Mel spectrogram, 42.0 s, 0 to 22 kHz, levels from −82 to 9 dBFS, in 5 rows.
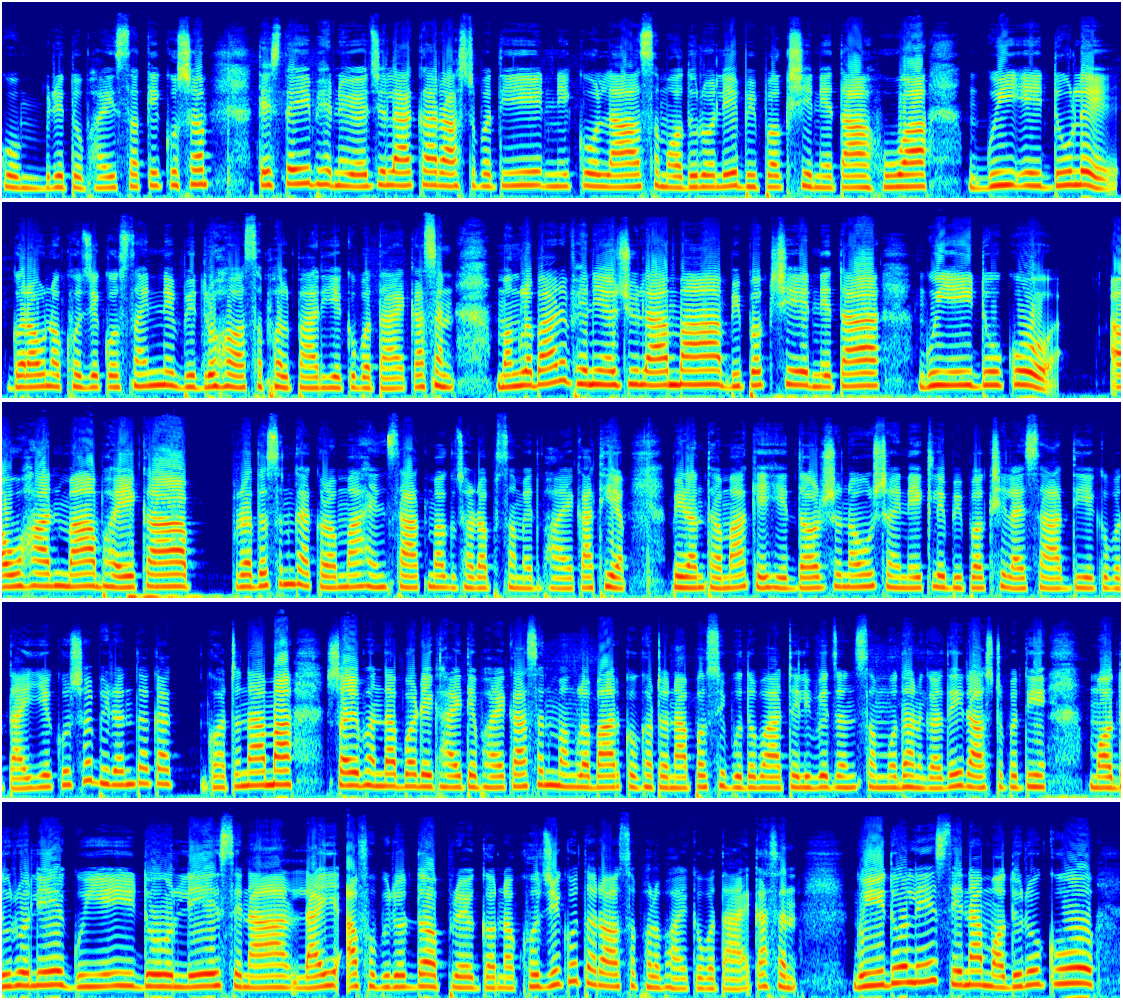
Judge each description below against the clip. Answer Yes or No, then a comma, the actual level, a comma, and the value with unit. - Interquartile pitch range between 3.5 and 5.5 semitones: No, average, 2.8 semitones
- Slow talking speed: Yes, slow, 105 wpm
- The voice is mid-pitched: No, high, 240 Hz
